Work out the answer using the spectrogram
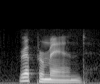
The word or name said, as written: reprimand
